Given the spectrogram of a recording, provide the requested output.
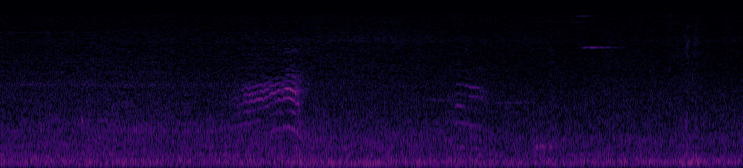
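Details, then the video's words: Domestic cat talking, giving a short rising-then-falling meow followed by a briefer, softer second meow a moment later, against a low background hum. "Cat talking"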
